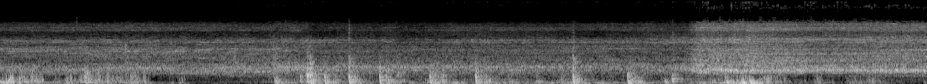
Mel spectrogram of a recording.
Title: 2011 honda cr-z grinding noise when stationary, and burning smell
